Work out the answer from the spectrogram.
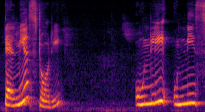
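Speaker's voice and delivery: measured read-aloud for a class; teacher reading a picture book aloud; storybook reading. Acted. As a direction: tell the tale to children, unhurried.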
